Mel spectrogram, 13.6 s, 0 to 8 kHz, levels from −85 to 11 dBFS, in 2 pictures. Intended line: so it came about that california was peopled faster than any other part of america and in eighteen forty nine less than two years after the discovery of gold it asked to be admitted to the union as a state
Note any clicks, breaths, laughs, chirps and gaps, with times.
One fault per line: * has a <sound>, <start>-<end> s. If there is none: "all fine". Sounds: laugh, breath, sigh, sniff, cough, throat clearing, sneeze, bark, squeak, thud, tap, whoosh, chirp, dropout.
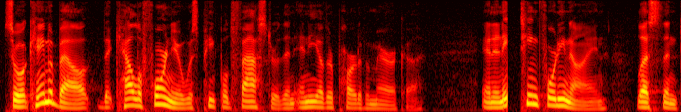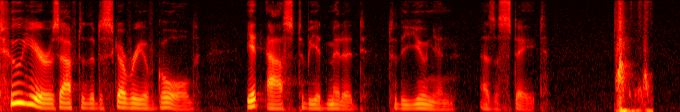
* has a dropout, 5.1-5.2 s
* has a whoosh, 13.0-13.4 s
